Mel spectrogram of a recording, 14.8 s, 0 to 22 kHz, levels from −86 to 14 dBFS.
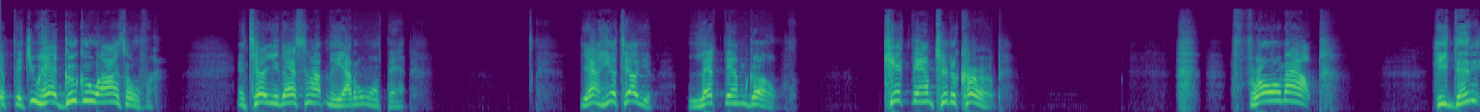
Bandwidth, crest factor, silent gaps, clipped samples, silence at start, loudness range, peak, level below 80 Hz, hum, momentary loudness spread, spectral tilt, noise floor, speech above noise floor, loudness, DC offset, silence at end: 16 kHz; 16 dB; none; under 0.1%; 0 s; 5 LU; -2 dBFS; -58 dBFS; none; 16 LU; -4.5 dB/octave; -83 dBFS; 68 dB; -15 LUFS; under 0.1%; 0 s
